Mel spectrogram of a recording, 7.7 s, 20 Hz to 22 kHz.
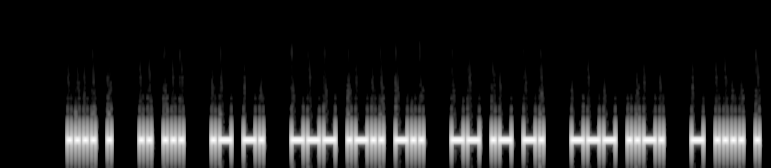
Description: Morse code, heard as a keyed tone, about 30 wpm, 700 Hz. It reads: HE IS AN OLD MAN OF THE
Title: Sentences from Top 1000 Words - Review Part 2 - 30wpm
